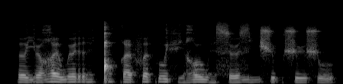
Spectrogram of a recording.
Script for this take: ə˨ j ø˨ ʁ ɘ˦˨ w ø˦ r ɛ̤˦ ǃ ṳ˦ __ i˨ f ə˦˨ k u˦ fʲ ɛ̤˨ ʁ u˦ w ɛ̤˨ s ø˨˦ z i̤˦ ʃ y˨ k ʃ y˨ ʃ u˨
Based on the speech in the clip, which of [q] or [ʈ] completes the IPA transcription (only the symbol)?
q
